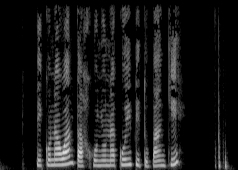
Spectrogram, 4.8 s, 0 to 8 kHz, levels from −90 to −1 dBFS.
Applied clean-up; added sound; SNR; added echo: none; none; none; none.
